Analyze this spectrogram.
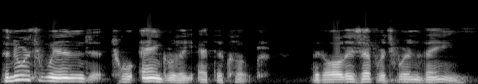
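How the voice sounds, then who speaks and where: A man giving a measured, scripted reading of short fables for English learners, enunciating each phrase. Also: mid-range voice, lively intonation, dry recording, muffled recording. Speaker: story reader.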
